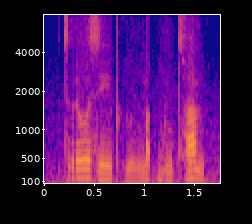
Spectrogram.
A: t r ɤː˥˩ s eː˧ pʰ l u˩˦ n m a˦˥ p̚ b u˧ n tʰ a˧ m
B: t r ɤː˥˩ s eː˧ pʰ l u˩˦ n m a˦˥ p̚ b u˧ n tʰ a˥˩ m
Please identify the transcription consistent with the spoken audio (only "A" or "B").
B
